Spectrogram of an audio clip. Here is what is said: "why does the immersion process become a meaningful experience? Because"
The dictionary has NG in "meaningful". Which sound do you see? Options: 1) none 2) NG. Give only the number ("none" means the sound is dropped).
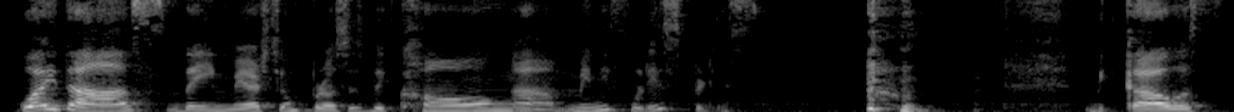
1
